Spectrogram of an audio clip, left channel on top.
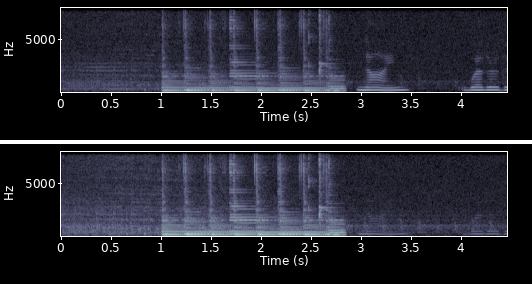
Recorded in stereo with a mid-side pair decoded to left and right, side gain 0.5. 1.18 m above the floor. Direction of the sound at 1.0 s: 35° right.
